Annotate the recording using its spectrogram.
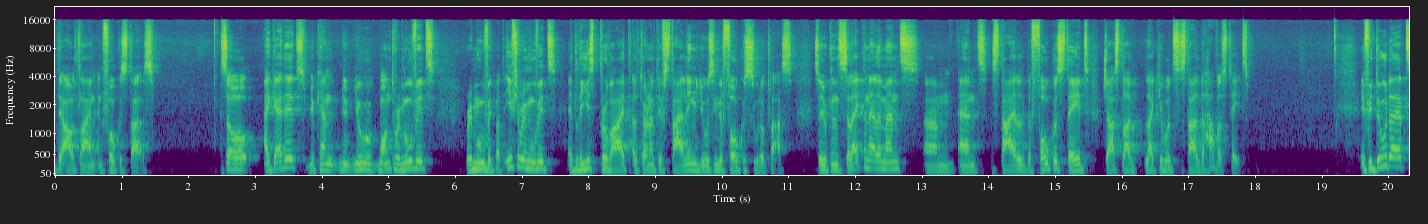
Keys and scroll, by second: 0.0 Tab, 3.0 Tab, 3.8 Tab, 4.4 Tab.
